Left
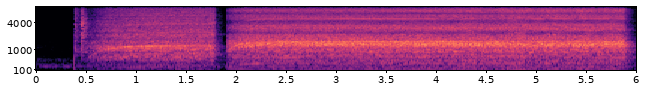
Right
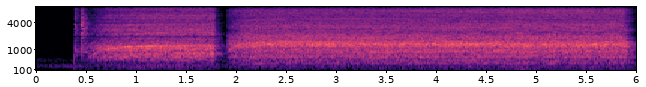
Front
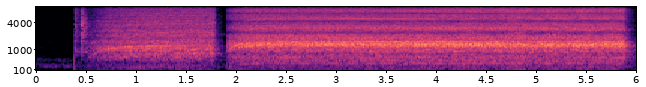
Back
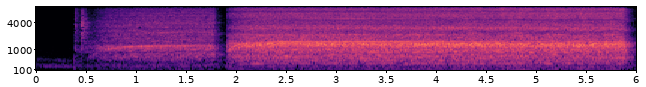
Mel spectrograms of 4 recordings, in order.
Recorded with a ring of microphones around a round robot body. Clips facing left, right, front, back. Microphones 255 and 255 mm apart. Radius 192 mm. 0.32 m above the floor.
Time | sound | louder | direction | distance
0.4 | a hair dryer | left 1 dB, front 9 dB | 25° left | 0.5 m
1.9 | a hair dryer | left 4 dB, back 1 dB | 65° left | 0.9 m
